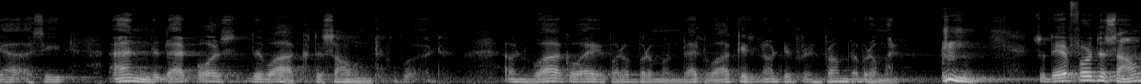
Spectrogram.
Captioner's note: clears throat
